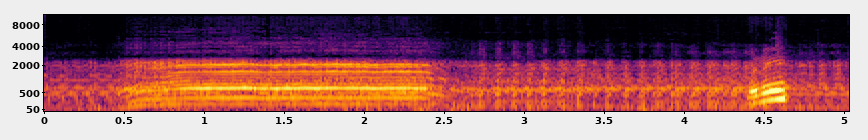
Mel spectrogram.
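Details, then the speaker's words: Rovan 45cc big-bore Chinese two-stroke, first run, exhaust header modified, flywheel changed for normal pull starter: screams up to a high, thin buzz, holds, then drops to rough uneven idle; running lean, carb settings way out, stock carb. "it's quite obviously carb settings are white out I started out on stock 11 I was setting eleven out of seven settings so I'm just reaching it"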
